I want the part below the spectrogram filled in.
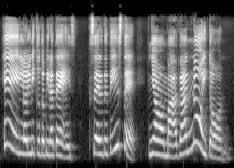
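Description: A woman voicing a timid male rabbit pirate who acts brave, in a lively, raised voice. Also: sits high, natural voice. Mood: defiant.

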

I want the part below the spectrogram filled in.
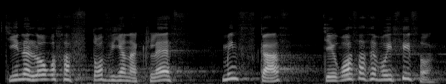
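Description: A man's voice: sits high, animated, a bit bright, big-room sound. A man voicing a short, restless, gleeful goblin who lisps and mocks people's misfortunes. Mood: sly, gleeful. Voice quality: lisp. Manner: mocking, delighted by others' trouble.

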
